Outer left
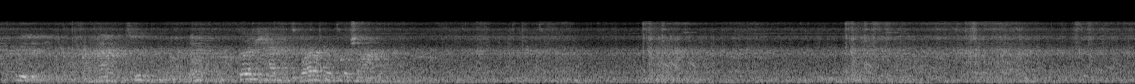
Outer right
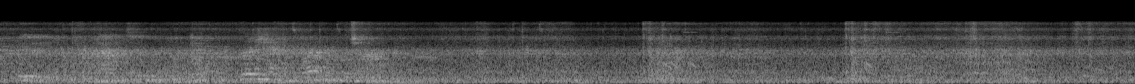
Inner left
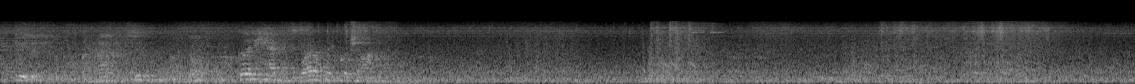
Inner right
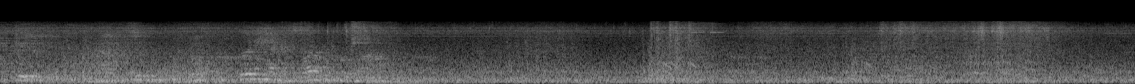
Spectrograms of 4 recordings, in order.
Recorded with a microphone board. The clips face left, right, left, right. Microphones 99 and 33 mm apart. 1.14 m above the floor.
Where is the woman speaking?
85° left, 5 m.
